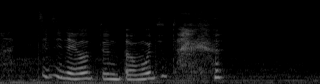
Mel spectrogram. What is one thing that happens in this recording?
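A young woman laughs in high bursts close to a microphone.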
